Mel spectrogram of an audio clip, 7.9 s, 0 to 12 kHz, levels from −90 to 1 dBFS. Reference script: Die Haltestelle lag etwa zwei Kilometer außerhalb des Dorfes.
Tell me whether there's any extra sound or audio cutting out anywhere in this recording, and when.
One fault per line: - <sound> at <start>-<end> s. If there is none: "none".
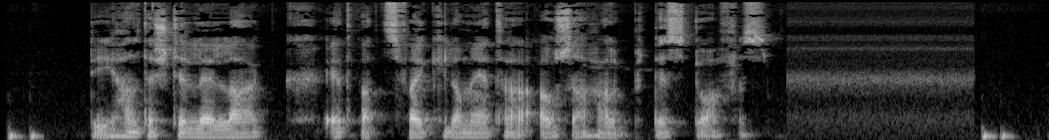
none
